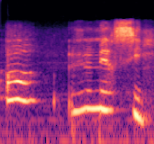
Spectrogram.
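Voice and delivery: drawn-out high, coy thank you. Retold or imitated. Complimented by a man, answering in a slow, high coy voice. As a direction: act flattered and a little shy.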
